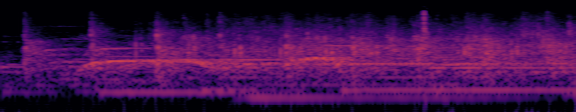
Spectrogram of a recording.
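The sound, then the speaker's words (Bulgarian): A church audience claps during a sermon, a steady mass of hand claps holding an even level from start to finish. “О, ако ръкопляскаш, ръкопляскай като че го прави за Исус Христос.”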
